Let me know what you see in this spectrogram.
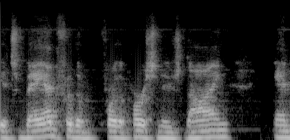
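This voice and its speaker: A somewhat breathy man, moderate in pace, with monotone, flat intonation. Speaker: professor and grief expert. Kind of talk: interview. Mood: earnest, thoughtful. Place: home room. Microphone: video call.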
